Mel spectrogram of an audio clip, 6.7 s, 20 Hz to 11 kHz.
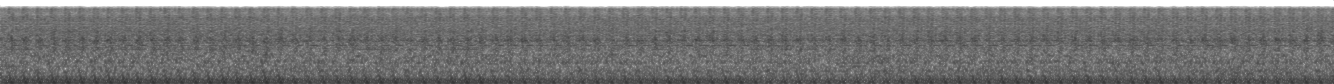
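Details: Finished, repaired twin motorcycle, oil just topped up, down pipes wiped so slightly smoky, started from the button: steady, even idle at about 3.5 pulses per second, no misses; runs cleanly.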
